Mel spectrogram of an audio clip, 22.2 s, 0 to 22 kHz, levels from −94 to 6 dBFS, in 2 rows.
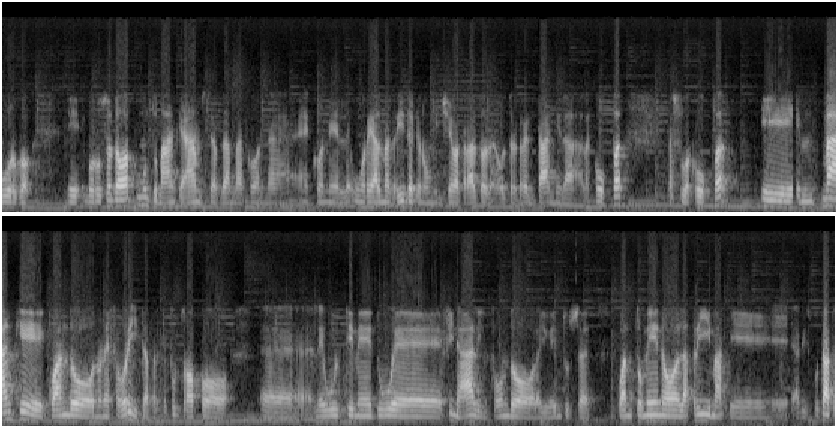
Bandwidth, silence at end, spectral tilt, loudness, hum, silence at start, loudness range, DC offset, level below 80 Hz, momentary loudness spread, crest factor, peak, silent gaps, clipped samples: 16.5 kHz; 0 s; -5.5 dB/octave; -25 LUFS; none; 0 s; 7 LU; under 0.1%; -62 dBFS; 15 LU; 22 dB; -2 dBFS; none; under 0.1%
